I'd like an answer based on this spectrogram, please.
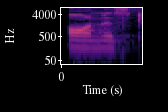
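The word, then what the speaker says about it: honest: एन इज use before those words where H is silent, उन words के आगे भी यूज होता है एन जहाँ पे एच वर्ड साइलेंट होगा, जैसे एन आर, एन ऑनेस्ट मैन, तो इनके जो एच वर्ड इसमें यहाँ पे साइलेंट है, तो यहाँ पर भी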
